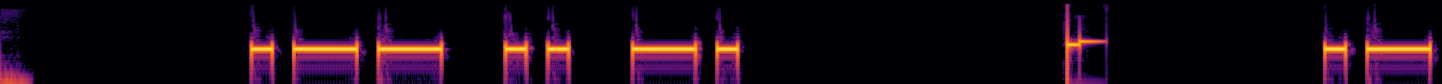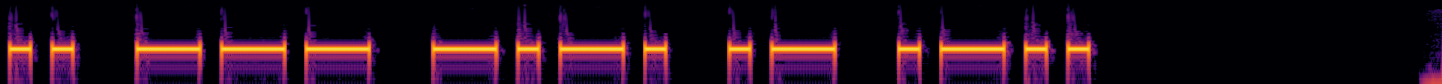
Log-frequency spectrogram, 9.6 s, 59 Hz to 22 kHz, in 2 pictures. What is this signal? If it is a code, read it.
Morse code, heard as a keyed tone, about 17 wpm, 700 Hz. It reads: WIN LOCAL
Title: Sentences from Top 1500 Words - New Word Drill Alt - 17wpm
